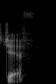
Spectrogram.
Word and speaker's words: GIF: The creator of it said it's Jiff. Like if Did he type it out or did he say it? no, he said like they asked him. The creator of it said that it is pronounced Jiff.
